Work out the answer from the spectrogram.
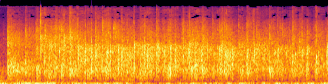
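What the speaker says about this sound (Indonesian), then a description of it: "Tepuk tangan dong." Steady, dense audience applause at a game-industry talk session in Surabaya, loud and sustained without a break, with no voices over it.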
